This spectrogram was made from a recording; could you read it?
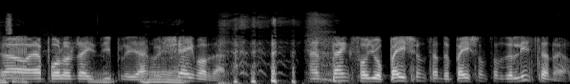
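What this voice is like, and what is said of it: Non-native speaker with broken accent. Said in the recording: “sorry for my pitiful English and for my broken accent”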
